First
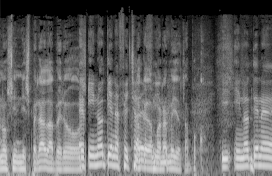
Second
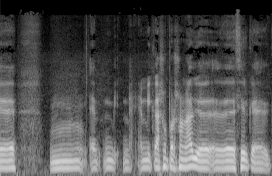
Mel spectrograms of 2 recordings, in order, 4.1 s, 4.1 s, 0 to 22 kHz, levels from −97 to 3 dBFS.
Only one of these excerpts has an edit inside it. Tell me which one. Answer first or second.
first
